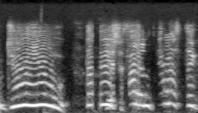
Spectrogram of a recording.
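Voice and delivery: mock elderly nanny voice. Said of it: "doing his best Missus Doubtfire impression".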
